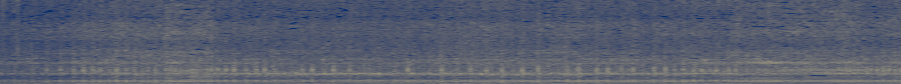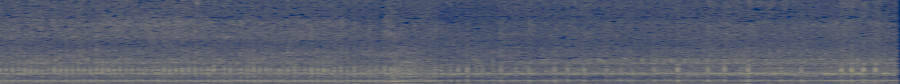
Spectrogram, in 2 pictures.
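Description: Motorcycle engine running steadily at an even, moderate speed while riding along a trail, with no sharp revving.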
